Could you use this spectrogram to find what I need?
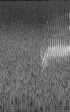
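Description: A bird call: a high, rapid buzzing trill that starts abruptly partway through and holds a bright, steady pitch until the end.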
